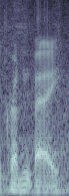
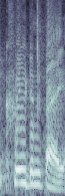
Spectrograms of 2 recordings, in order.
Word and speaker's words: Cruden Bay: probably doesn't get loads of attention which is cruden Bay um has anyone been to crudden Bay a coup cruden I see I knew there was going to be something okay cruden bay I'm going to have to relearn that pronunciation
